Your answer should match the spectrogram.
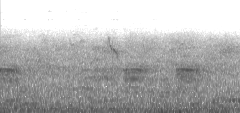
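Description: Birds calling: three short, harsh caws like crows', over smaller birds' high, falling chirps and a steady low background rumble.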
